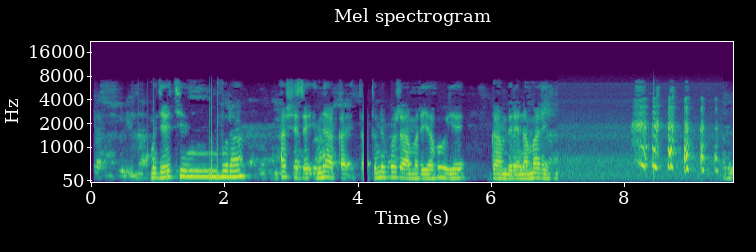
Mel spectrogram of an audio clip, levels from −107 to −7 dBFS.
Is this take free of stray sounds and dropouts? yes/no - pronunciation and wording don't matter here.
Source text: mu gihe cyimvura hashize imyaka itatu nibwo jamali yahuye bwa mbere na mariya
no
